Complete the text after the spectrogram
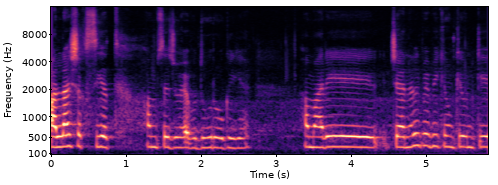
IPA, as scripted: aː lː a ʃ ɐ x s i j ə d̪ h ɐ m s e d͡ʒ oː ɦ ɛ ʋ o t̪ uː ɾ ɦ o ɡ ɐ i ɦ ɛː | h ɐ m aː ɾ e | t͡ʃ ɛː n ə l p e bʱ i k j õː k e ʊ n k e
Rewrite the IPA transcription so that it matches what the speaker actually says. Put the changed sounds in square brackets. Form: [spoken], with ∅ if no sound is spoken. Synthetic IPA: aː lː a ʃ ɐ x s i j ə [t̪] h ɐ m s e d͡ʒ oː ɦ ɛ ʋ o [d̪] uː ɾ ɦ o ɡ ɐ i ɦ ɛː | h ɐ m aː ɾ e | t͡ʃ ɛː n ə l p e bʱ i k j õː k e ʊ n k e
